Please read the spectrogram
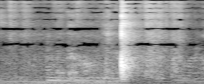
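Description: A single sharp knock a little over a second in: a flipped object landing back in its box.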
